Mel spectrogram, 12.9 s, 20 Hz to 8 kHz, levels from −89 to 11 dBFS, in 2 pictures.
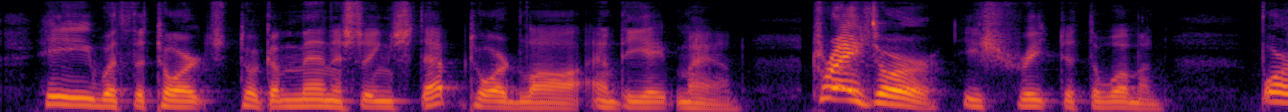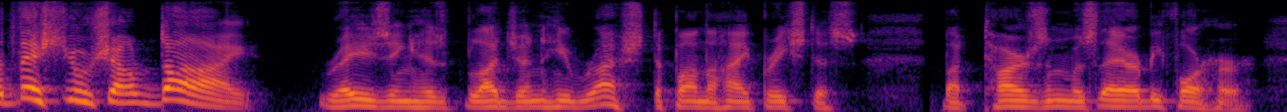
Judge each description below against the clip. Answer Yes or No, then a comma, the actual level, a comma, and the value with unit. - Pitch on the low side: Yes, low, 115 Hz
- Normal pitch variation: Yes, average, 3.9 semitones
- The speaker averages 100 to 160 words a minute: No, average, 190 wpm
